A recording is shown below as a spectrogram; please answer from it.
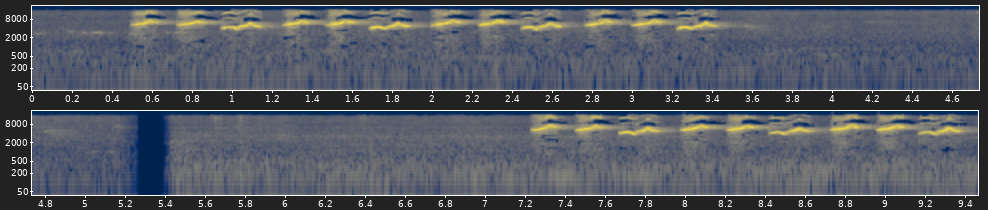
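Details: Cinereous tit in vigorous song: a long run of about a dozen high, clipped whistled notes alternating rising and falling slurs, then a pause with low rumbling background, then another fast burst of similar notes.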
